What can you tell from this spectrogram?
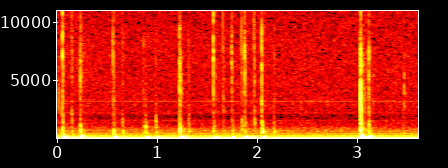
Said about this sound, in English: And as soon as you type it correctly, like I just did there, after a false start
